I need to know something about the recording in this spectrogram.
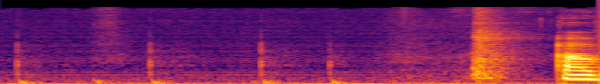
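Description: Stylus writing on a tablet's glass screen: a string of faint, small taps and clicks as letters are handwritten.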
